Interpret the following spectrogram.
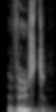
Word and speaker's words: Voost: But yeah, I definitely think the Voost is, I'm saying it right.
